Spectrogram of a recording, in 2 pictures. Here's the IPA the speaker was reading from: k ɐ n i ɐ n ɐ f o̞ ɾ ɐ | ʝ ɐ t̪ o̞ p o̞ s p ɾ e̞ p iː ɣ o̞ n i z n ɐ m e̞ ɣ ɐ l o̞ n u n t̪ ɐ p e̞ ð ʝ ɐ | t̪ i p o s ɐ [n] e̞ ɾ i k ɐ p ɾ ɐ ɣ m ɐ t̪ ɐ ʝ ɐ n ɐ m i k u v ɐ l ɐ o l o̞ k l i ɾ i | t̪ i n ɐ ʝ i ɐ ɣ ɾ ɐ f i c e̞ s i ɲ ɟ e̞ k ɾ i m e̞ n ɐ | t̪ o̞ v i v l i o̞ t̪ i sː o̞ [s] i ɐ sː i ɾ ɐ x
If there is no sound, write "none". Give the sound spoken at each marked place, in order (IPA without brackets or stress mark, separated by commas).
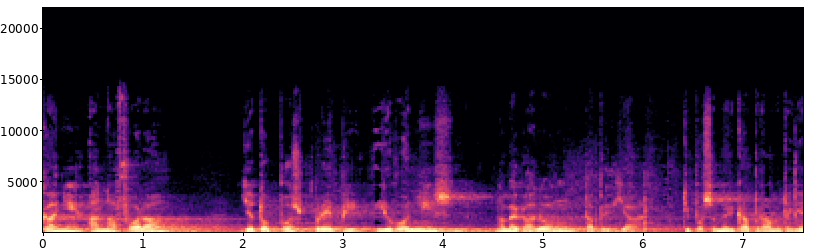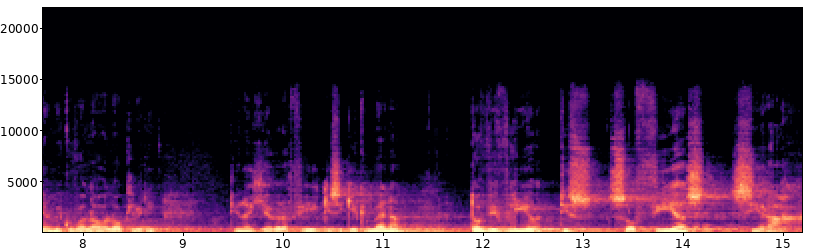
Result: m, f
